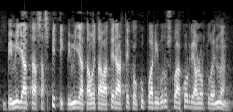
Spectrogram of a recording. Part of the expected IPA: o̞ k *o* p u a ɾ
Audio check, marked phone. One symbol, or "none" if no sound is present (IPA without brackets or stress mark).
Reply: u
